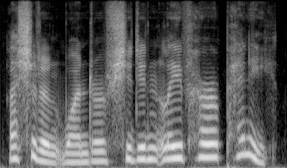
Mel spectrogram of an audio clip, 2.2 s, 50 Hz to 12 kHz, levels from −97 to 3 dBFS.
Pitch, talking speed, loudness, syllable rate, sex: 220 Hz, 280 wpm, -15 LUFS, 6.8 syllables/s, female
